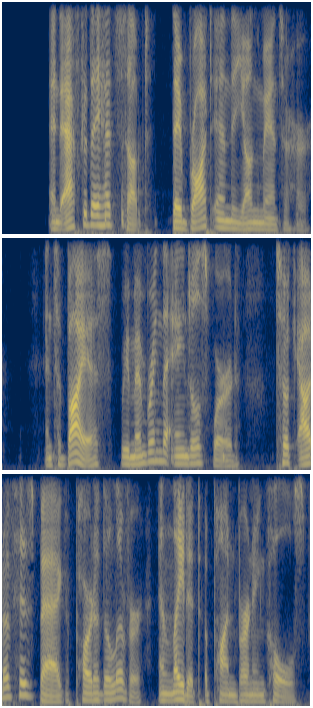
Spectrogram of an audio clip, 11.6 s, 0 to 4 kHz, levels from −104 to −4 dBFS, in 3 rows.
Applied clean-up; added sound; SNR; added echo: neural mask model DeepFilterNet 3.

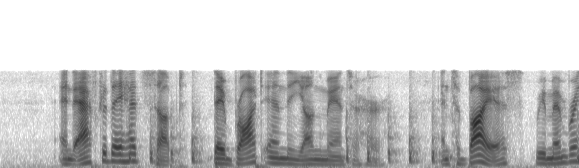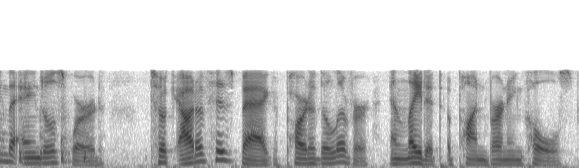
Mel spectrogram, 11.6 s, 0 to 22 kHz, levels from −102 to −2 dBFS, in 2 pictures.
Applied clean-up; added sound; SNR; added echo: none; Knock / Wood; 14 dB; none.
